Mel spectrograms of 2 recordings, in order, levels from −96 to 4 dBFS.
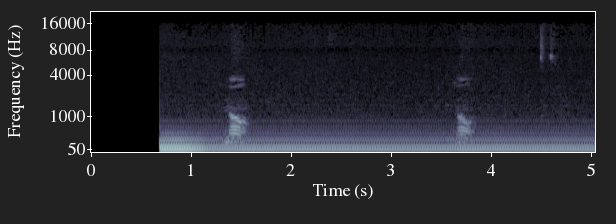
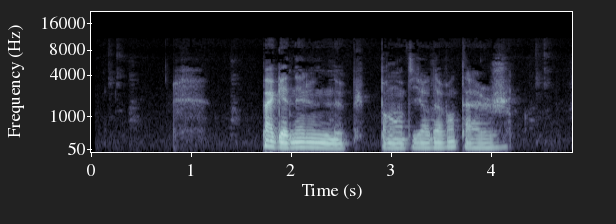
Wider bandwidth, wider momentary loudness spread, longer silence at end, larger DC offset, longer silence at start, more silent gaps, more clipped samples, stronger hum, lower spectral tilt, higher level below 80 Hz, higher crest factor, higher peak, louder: first, 16 kHz vs 10 kHz; second, 11 LU vs 22 LU; second, 0 s vs 0.6 s; neither; about the same, 0.7 s vs 0.8 s; neither; neither; first, 60 Hz at -40 dBFS vs none; about the same, -7.5 dB/octave vs -7.5 dB/octave; about the same, -40 dBFS vs -44 dBFS; second, 16 dB vs 24 dB; second, -22 dBFS vs -2 dBFS; second, -39 LUFS vs -24 LUFS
